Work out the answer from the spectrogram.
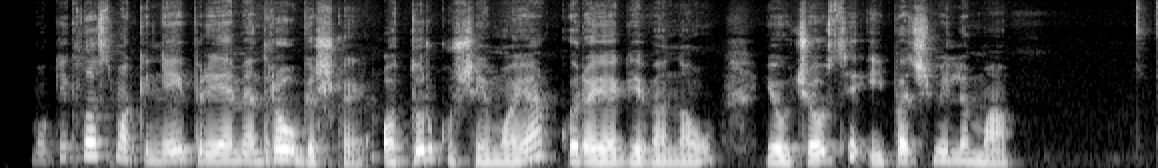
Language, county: Lithuanian, Alytus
